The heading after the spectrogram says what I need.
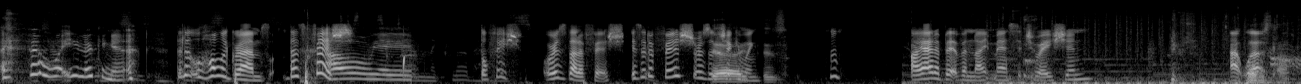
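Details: Female streamer with Tourette syndrome during a live stream; involuntary vocal tics including swearing and phrases; Tourette syndrome vocal tics.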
